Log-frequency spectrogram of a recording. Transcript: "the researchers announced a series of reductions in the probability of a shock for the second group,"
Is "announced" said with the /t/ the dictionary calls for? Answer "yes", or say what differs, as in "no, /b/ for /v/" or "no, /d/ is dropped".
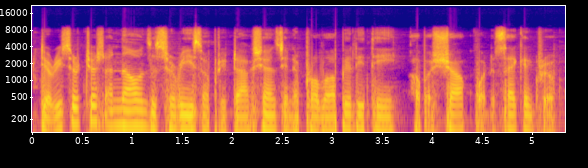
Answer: no, /t/ is dropped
